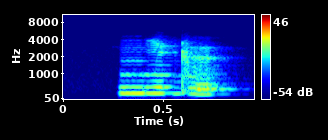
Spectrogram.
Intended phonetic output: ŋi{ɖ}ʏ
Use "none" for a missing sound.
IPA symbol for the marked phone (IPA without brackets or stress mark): ɖ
